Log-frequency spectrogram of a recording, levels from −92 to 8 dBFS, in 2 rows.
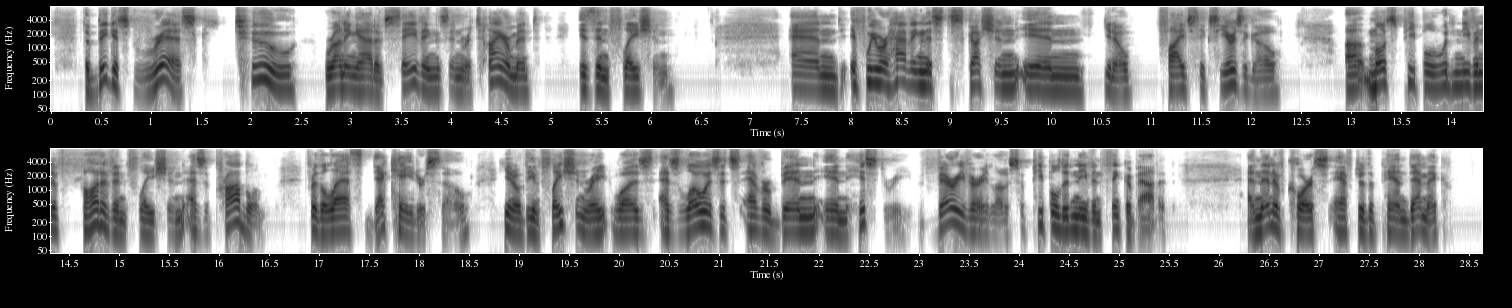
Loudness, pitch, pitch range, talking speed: -15 LUFS, 130 Hz, 120-150 Hz, 155 wpm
